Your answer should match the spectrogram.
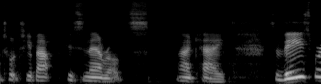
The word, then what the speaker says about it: Cuisenaire: And I apologize if I've said his name wrong there. Um his first name. I know Cuisenaire is right.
